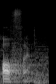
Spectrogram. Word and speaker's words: often: normalmente ofan a menudo ofan se escribe often pero la pronunciación la pronunciación es off de acuerdo o ft ojo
